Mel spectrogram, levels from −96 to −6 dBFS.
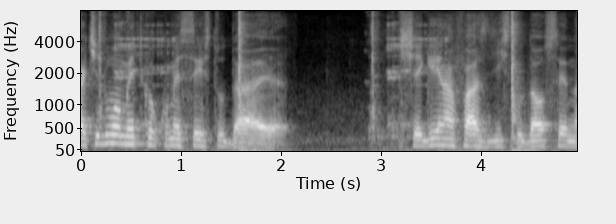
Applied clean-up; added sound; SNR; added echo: none; Thump, thud; 13 dB; none.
